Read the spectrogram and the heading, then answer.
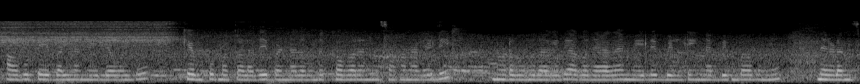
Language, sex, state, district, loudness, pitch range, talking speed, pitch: Kannada, female, Karnataka, Bellary, -27 LUFS, 215-225 Hz, 165 wpm, 220 Hz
